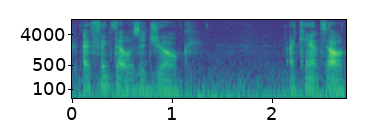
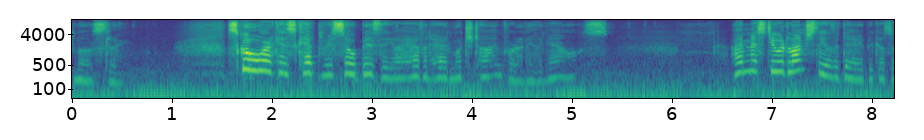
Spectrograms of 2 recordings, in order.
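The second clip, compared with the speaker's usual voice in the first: put-on much higher girlish voice; apologetic anime schoolgirl; 5 dB louder than usual. Akiko apologises to Hikaru for missing lunch, high schoolgirl voice.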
